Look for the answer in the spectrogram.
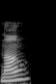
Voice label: "nak9", taiwanese

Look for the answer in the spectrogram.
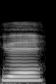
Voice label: "yue2", taiwanese Syllables

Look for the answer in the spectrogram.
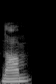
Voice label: "nap5", taiwanese

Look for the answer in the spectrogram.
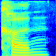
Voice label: "kern5", taiwanese syllables

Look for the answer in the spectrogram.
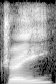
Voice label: "zhuei9", Taiwanese syllable

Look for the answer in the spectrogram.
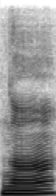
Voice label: "nga5", Taiwanese

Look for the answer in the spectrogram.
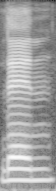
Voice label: "len2", Taiwanese syllable

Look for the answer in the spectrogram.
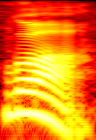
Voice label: "ghua4", Taiwanese syllable

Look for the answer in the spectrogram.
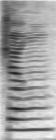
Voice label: "zhng1", taiwanese

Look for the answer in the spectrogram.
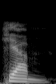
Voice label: "hiam3", Taiwanese syllable

